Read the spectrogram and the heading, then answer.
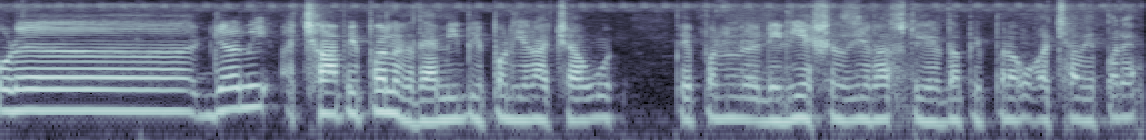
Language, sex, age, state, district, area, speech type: Dogri, male, 30-45, Jammu and Kashmir, Jammu, urban, spontaneous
